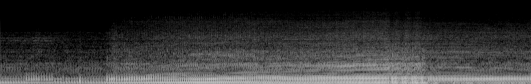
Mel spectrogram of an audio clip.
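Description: A motorcycle engine revs up, rising in pitch, then settles.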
